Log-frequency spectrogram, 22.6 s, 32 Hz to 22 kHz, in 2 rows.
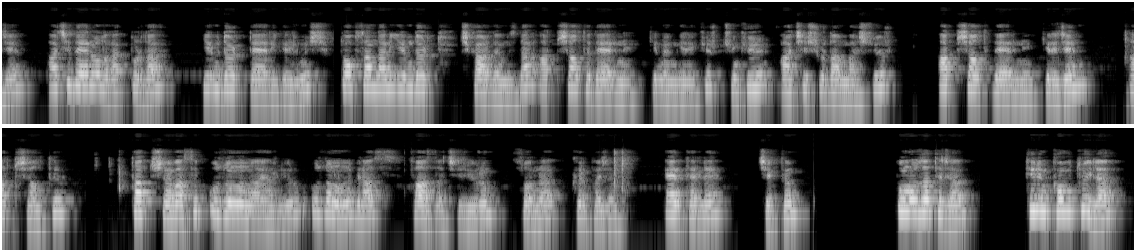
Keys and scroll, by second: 11.0 typing, 12.2 Tab, 17.2 Return.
